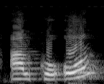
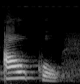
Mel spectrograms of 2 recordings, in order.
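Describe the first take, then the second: First: The stress is on the last syllable. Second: The stress is on the first syllable. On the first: This is the Spanish form. "a sílaba tônica é ol, a última" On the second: This is the Portuguese form. "em português é álcool"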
